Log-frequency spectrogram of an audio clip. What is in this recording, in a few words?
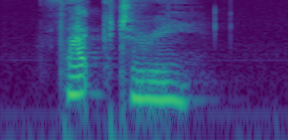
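"factory", English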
